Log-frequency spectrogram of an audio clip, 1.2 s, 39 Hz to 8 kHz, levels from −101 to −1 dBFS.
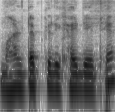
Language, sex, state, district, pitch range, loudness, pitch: Chhattisgarhi, male, Chhattisgarh, Rajnandgaon, 120-130 Hz, -17 LUFS, 120 Hz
